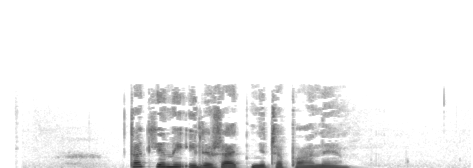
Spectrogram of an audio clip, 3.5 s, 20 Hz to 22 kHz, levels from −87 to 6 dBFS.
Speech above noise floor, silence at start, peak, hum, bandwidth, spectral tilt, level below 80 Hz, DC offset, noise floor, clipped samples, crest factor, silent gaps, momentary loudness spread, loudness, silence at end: 49 dB; 1 s; -4 dBFS; none; 11 kHz; -6 dB/octave; -68 dBFS; under 0.1%; -70 dBFS; under 0.1%; 20 dB; none; 10 LU; -21 LUFS; 0.95 s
